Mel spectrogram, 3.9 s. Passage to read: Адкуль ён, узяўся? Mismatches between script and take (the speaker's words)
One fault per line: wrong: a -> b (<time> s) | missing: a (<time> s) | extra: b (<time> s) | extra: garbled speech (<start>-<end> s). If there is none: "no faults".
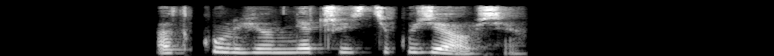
extra: нячысцік (1.5 s)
